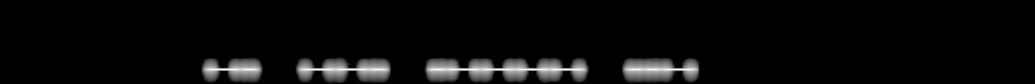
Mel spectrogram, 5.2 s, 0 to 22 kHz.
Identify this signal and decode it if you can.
Morse code, heard as a keyed tone, about 28 wpm, spaced as for 20 wpm, 700 Hz. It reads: NG1U
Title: USA Call Signs - 4 Characters - 2x Character Spacing - 28wpm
